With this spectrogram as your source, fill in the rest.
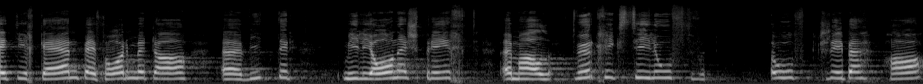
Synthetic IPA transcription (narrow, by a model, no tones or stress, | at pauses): hɛt̪ːɪχɡ̥æɾnb̥ɛfoːɾməɾd̥ɑː | ɛʋitəɾ | miljoːnəʃpɾɪχt | ʔəmɑːltʋʏɾkχɪkst͡siːlu | uːfkʃrɪbəhɑː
